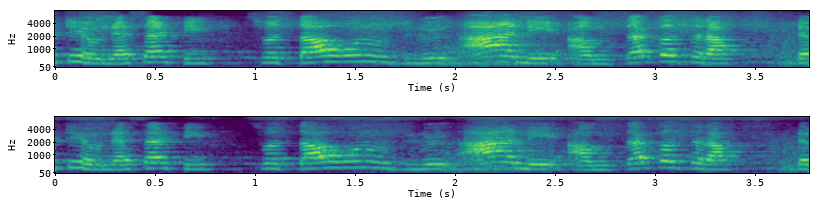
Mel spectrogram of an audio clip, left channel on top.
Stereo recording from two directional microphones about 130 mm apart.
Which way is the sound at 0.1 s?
40° right (ahead or behind).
